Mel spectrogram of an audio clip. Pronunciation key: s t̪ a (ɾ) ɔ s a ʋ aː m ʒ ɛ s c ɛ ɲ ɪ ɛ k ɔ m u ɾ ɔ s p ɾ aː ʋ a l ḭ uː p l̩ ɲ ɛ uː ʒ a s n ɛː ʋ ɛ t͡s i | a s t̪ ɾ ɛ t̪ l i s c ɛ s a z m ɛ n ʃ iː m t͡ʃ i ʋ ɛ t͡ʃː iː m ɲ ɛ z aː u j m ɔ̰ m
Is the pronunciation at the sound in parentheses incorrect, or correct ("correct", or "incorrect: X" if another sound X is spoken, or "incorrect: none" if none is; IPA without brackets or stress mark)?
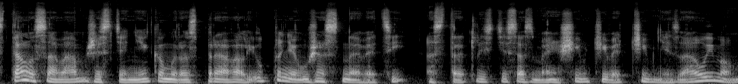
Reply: incorrect: l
